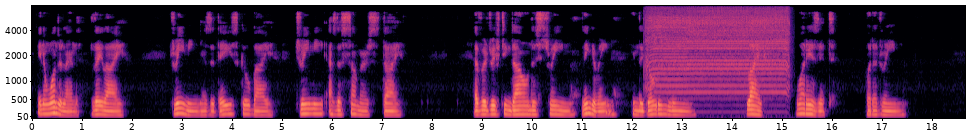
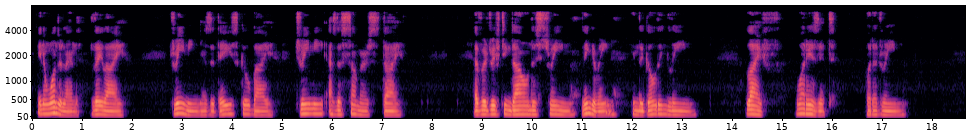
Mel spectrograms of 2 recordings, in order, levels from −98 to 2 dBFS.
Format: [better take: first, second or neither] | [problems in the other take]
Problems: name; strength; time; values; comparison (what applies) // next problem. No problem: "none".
second | background sound (Tools); 5 dB below the speech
